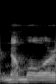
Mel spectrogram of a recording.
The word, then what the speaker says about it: Namor: including the introduction of Namor or no more as he's pronounced but yeah it's always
